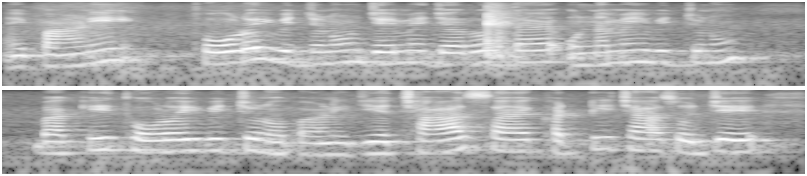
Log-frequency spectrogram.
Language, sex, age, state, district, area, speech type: Sindhi, female, 45-60, Gujarat, Kutch, urban, spontaneous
